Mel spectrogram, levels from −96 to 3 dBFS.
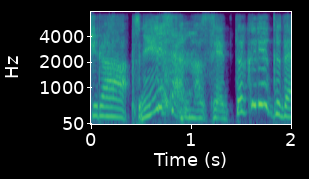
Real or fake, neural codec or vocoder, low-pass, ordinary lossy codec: fake; codec, 16 kHz, 4.8 kbps, FACodec; 7.2 kHz; none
